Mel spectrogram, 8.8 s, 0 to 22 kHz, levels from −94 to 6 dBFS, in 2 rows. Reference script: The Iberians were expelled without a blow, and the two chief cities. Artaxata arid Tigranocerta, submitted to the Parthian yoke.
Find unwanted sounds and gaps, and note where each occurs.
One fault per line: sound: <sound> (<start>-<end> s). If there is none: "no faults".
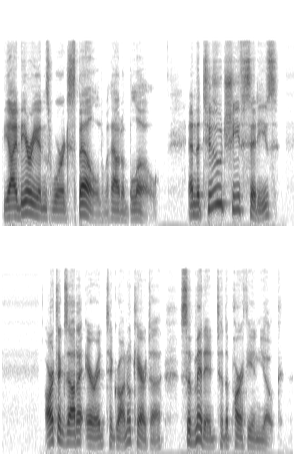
no faults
